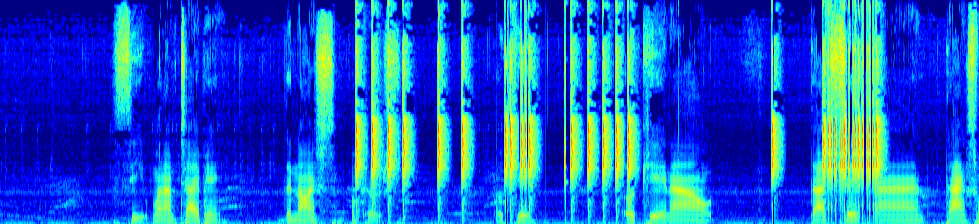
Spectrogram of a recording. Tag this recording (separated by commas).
Speech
